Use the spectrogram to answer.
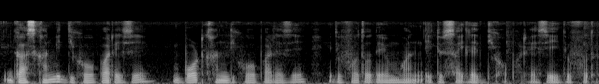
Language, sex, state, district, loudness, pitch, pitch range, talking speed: Nagamese, male, Nagaland, Kohima, -24 LUFS, 95 Hz, 90-105 Hz, 210 wpm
